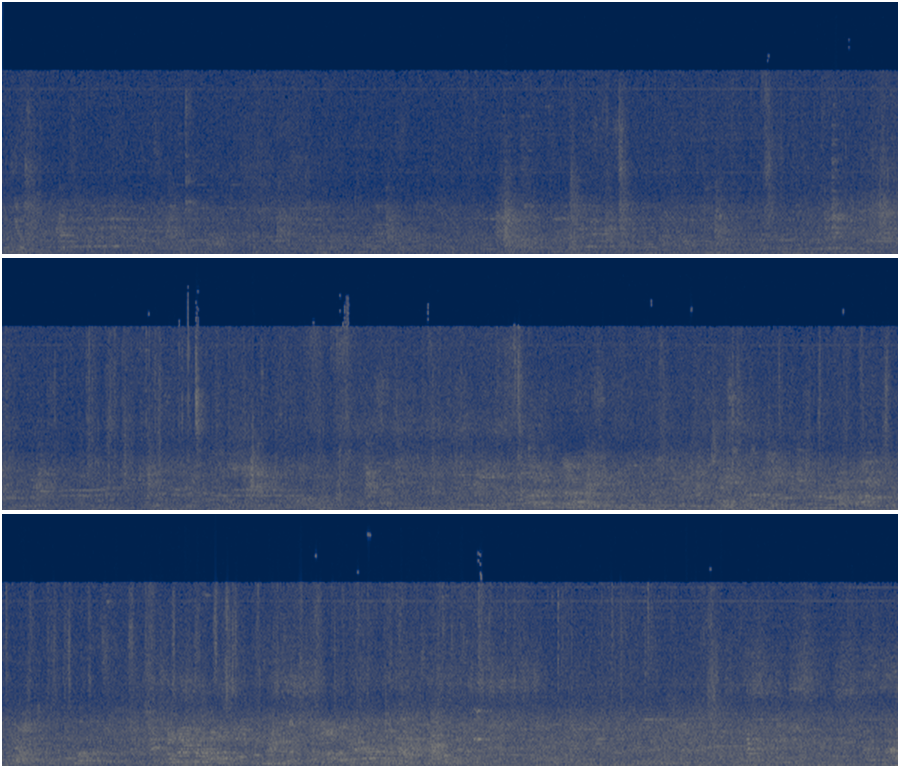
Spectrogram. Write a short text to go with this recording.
inside the shopping mall opernpassagen, soundmap nrw - social ambiences and topographic field recordings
